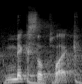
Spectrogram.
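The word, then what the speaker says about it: Mxyzptlk: when the joker steals the powers of mr mixel plick which is spelt so differently i had to like rate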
